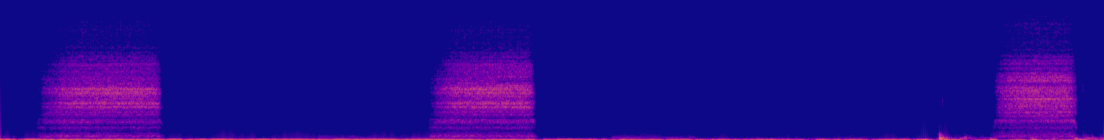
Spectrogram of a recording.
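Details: Two barn owlets being fed in a nest box in north Glasgow give three long, harsh, rasping hisses about three seconds apart; a low steady hum and a single bump are also heard.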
